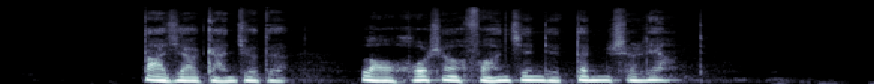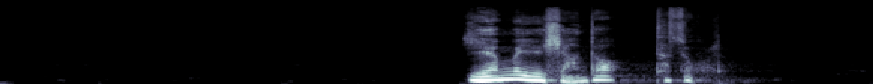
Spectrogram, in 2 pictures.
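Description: An elderly man speaks calmly and warmly into a close microphone, pausing between phrases.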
